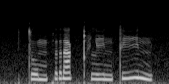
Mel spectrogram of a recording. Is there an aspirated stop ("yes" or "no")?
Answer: yes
